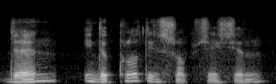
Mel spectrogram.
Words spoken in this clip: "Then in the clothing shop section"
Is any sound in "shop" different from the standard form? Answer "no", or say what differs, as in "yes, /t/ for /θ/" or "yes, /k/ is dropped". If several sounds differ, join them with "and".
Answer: yes, /s/ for /ʃ/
